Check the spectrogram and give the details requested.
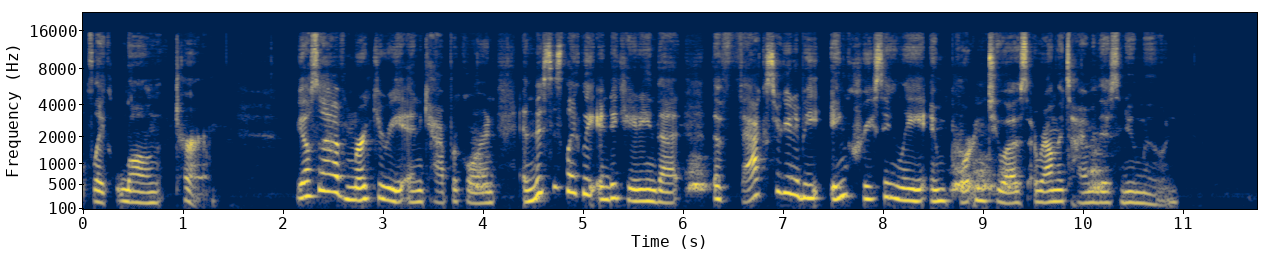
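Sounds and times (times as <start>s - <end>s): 
speech: 0.0s - 1.4s, 2.1s - 11.0s
dog barking: 6.0s - 6.4s, 8.7s - 9.2s, 10.0s - 10.3s.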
